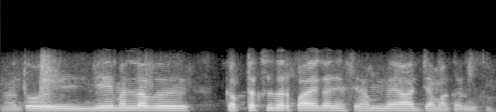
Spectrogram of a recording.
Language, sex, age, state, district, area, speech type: Hindi, male, 18-30, Madhya Pradesh, Hoshangabad, rural, conversation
